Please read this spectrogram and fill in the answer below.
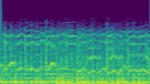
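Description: Carnatic violin playing a gliding, heavily ornamented melody with mridangam strokes beneath it, over a steady low drone.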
